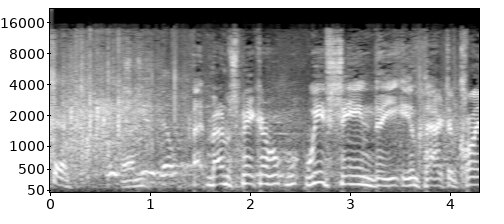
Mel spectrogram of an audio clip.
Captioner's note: some Applause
